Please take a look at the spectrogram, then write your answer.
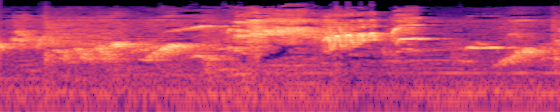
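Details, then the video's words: White-rumped shama song used to provoke other shamas to sing, heard softer and blurred; swooping whistles and a dense high warbled burst, then one more rising note. "Suara murai batu gacor AMPUH buat PANCINGAN murai batu agar BUNYI"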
